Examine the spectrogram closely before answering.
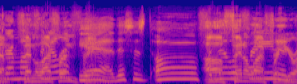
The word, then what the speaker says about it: phenylephrine: Yeah, this is phenylephrine, phenylephrine, you're right, and you're right, Imogene.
